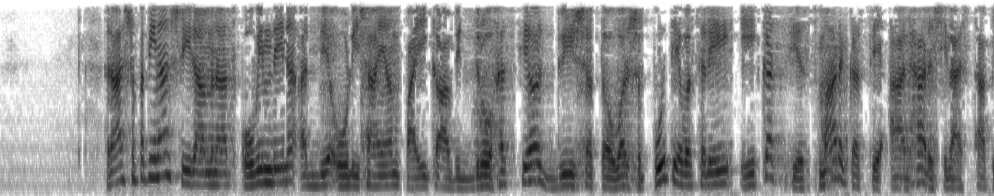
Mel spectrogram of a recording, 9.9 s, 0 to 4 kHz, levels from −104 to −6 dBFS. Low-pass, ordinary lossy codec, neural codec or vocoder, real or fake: 3.6 kHz; AAC, 16 kbps; codec, 16 kHz, 8 kbps, FunCodec, trained on LibriTTS, 25 frames a second; fake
